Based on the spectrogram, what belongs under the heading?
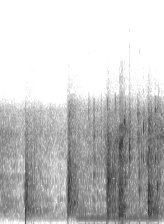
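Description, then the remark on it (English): Water runs steadily from a tap turned on for tooth brushing in a continuous rushing stream, punctuated by a few sharp knocks and clatters and some faint background murmuring. “Turn on the water tap, huh?”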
